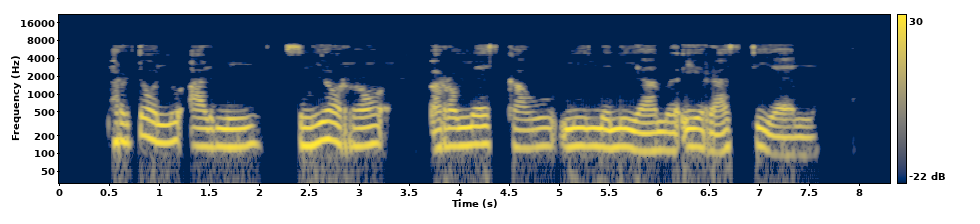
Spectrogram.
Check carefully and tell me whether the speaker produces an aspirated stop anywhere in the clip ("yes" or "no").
no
